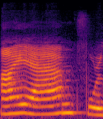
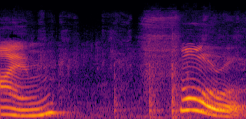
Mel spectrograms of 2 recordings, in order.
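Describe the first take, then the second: First: It is said with full separate I am. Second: It is said with the contracted form I'm. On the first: The speaker calls it wrong. "എന്ന് പറയരുത്" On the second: The speaker calls it right. "Natural version"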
